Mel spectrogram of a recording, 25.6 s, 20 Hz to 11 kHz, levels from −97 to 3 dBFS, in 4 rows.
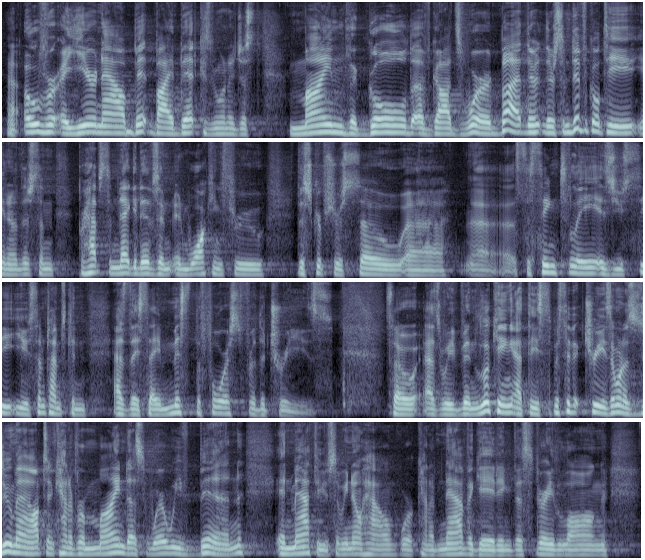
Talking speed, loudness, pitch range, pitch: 215 wpm, -23 LUFS, 125-155 Hz, 135 Hz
